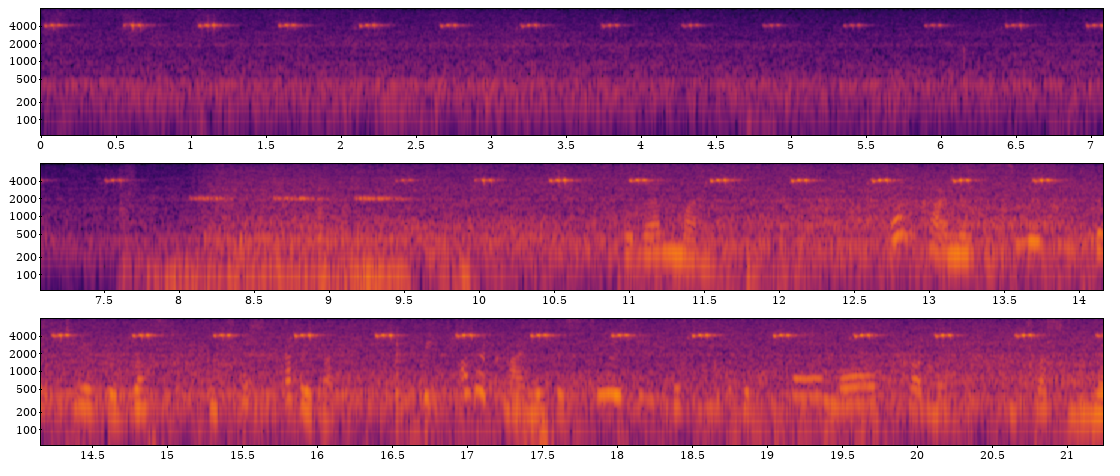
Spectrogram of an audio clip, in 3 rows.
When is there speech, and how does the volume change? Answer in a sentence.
The speech can be heard briefly from 10.9 to 11.7 s; and from 12.7 to 21.1 s, at a steady volume.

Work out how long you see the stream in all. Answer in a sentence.
The stream can be heard for 21 seconds in total.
